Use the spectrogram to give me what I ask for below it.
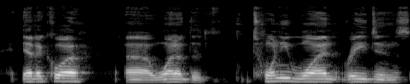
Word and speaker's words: Itacua: I pronounce this right, Etaqua, one of the 21 regions of the massive open world. So they got 21 regions on there. One of them is Etaqua, or Itaqua. It's Itacua.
